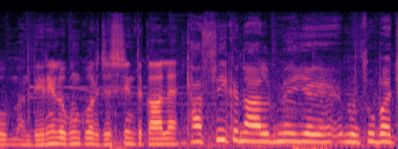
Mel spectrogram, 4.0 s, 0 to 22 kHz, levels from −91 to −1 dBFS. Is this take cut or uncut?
cut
